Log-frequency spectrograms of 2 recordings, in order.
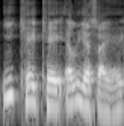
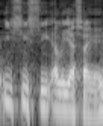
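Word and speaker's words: ἐκκλησία: God the place of ecclesia a ek que le si a or Eccl ESA a depending on how you spell it in the Greek word which means the called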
